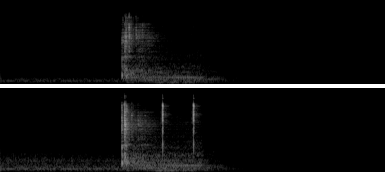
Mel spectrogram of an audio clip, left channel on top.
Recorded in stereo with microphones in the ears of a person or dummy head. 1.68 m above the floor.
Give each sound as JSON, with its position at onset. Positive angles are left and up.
{"t": 1.2, "sound": "a door slam", "side_deg": -80, "distance_m": 3.5}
